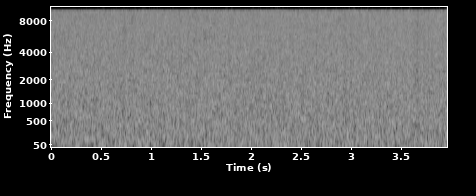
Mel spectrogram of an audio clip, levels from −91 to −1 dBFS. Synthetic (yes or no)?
yes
